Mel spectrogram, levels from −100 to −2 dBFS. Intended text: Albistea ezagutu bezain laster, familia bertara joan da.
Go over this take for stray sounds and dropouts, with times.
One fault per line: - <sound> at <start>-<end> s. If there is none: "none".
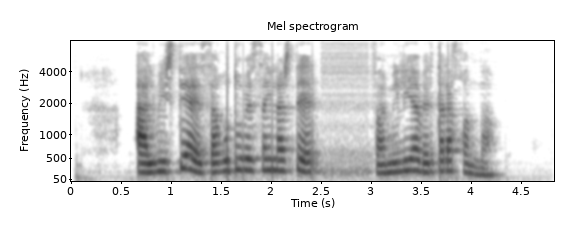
none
